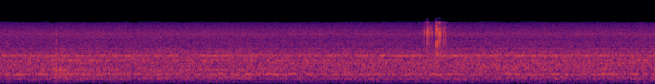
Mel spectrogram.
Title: Pulley Box bearing problem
